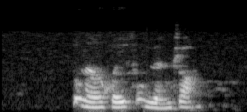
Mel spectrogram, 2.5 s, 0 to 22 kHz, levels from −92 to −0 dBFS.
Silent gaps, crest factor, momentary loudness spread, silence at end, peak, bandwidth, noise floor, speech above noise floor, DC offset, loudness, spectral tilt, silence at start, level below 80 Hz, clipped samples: none; 16 dB; 9 LU; 0.45 s; -4 dBFS; 6.4 kHz; -66 dBFS; 49 dB; under 0.1%; -18 LUFS; -9.5 dB/octave; 0.75 s; -62 dBFS; under 0.1%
